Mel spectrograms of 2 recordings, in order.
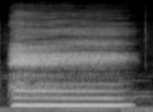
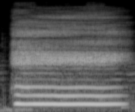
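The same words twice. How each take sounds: First: It is said at a lower pitch. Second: It is said at a higher pitch.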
